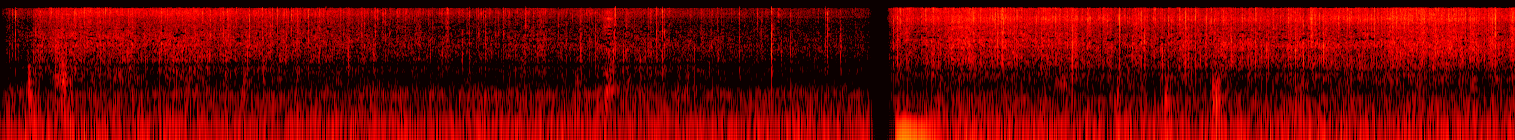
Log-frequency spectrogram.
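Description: Fried rice with an egg in its centre sizzling steadily in a hot oiled pan, with a short dropout about nine seconds in. Near the end a silicone spatula turns the rice.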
